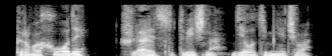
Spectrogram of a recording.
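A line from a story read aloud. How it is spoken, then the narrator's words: Grumbling under breath. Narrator (Russian): проворчал себе под нос Барбарис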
